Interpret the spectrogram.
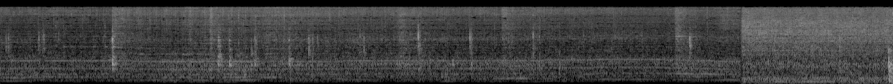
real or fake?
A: fake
